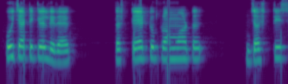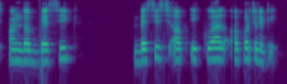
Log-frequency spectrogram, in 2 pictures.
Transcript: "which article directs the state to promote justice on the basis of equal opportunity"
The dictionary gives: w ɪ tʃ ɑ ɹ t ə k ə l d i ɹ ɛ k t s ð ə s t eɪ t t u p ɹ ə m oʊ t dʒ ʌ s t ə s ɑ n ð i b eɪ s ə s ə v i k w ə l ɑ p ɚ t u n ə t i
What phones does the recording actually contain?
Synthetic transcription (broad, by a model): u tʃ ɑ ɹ t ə k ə l d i ɹ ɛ k t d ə s t eɪ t t u p ɹ ə m oʊ t dʒ ʌ s t ə s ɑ n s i b eɪ s ə s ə p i k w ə l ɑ p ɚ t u n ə t i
